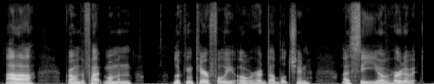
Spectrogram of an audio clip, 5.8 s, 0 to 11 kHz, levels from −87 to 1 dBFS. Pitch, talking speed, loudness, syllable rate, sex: 125 Hz, 185 wpm, -22 LUFS, 6.1 syllables/s, male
